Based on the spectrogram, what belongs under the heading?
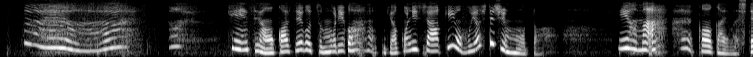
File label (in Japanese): ピロートーク; ASMR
